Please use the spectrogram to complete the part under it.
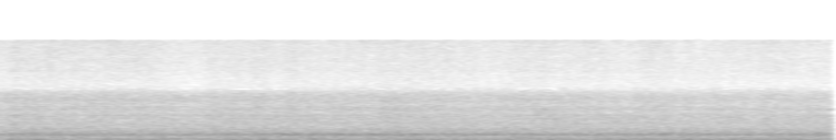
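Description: A tanker truck rumbles past close by.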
